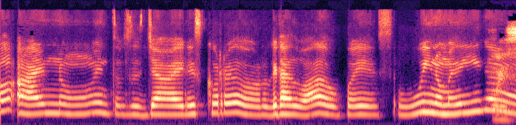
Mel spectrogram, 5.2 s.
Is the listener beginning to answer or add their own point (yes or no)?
yes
